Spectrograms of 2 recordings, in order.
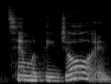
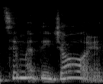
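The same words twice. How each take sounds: First: Said in the usual way. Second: Name a third time, rising. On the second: Shown as a demonstration. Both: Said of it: "see the name across the T V".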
